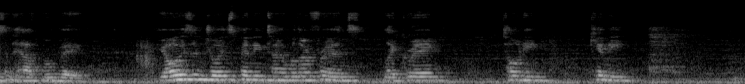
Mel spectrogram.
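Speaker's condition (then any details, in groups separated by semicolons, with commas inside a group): No condition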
